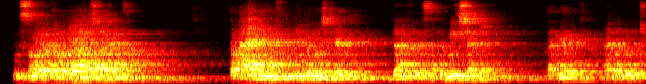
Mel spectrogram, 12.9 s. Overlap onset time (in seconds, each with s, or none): 1.0 s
